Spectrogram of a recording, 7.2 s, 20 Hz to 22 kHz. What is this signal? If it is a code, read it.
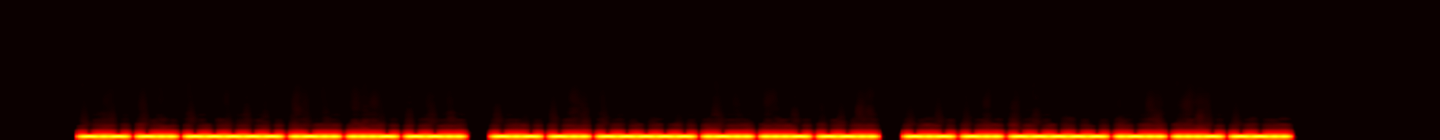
Morse code, heard as a keyed tone, about 48 wpm, 700 Hz. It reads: KD0LVZ KD0LVZ KD0LVZ
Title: USA Call Signs Repeated 3x 50wpm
